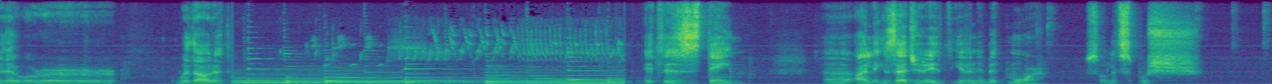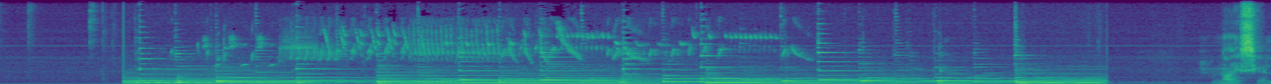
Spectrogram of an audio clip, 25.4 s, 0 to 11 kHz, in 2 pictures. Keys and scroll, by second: 2.1 space, 6.0 space, 13.7 space, 23.6 space.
